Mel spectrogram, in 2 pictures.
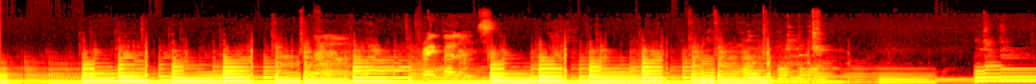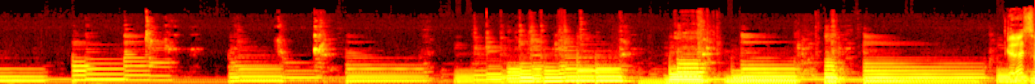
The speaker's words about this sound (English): Let me see. Two, two. Ba- can you hear my bass guitar? Yeah.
